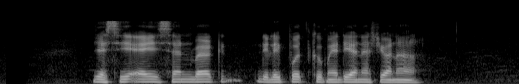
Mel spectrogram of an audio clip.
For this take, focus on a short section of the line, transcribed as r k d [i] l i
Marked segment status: correct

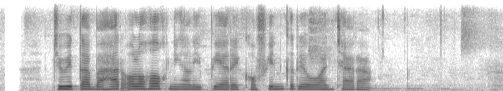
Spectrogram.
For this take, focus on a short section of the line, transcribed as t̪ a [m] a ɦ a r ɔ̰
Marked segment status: incorrect: b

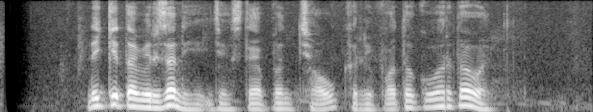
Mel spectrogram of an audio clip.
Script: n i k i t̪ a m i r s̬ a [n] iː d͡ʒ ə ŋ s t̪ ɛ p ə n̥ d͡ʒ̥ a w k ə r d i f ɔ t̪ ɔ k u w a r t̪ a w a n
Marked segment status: correct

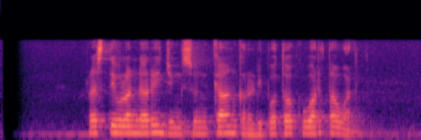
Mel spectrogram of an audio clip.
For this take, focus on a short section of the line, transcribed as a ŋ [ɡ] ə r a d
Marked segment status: incorrect: k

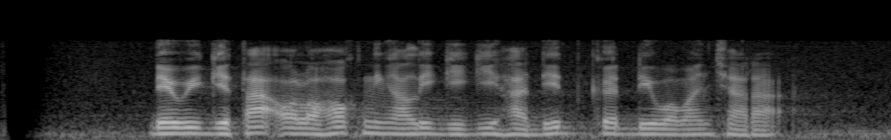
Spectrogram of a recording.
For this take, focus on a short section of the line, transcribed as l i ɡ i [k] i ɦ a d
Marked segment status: incorrect: ɡ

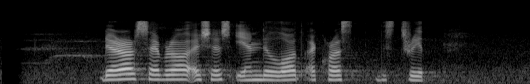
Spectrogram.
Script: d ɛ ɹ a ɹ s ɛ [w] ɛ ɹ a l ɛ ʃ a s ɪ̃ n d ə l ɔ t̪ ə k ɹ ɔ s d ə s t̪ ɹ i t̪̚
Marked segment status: incorrect: v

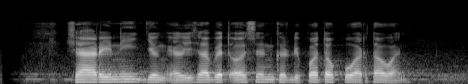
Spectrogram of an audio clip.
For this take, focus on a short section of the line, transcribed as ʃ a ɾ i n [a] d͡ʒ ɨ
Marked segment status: incorrect: i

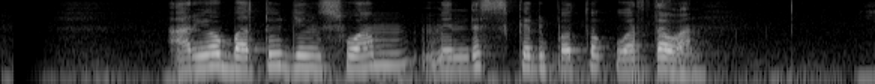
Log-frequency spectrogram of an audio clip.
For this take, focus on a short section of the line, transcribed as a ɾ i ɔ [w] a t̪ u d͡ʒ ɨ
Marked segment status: incorrect: b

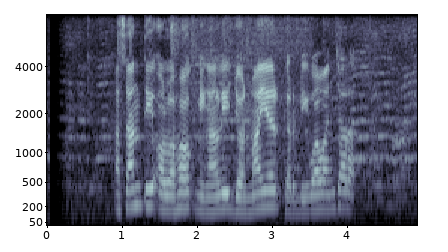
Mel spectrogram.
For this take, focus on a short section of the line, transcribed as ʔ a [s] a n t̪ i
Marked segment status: correct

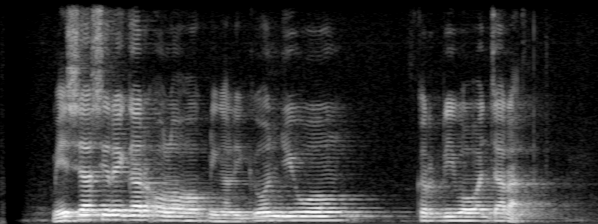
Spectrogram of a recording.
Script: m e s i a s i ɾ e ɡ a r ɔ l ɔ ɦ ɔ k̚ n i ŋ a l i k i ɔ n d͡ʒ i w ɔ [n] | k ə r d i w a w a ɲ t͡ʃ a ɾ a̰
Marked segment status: incorrect: ŋ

